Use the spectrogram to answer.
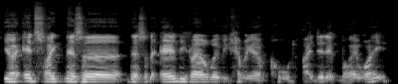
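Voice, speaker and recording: A middle-aged man with a South London English accent tells stories in a loose, rambling way, breaking into laughs and the odd swear word. His voice is husky and slightly breathy, at a middle pitch for a man. It sounds like a casual interview over a video call. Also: fairly even intonation, fast, a bit bright. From England. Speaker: interview guest, casting director and actor. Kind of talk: casual chat.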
